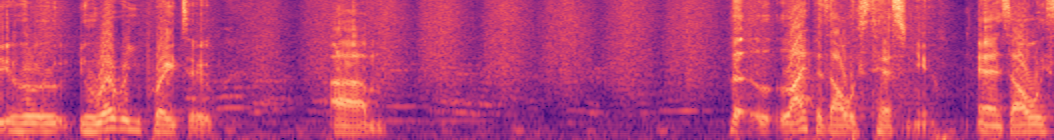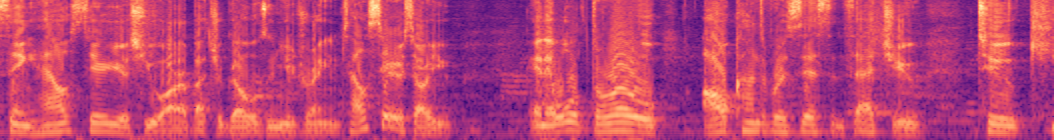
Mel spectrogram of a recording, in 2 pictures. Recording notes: During my coffee tours, I recorded this episode at Ocoee Coffee Company, in Cleveland, TN.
